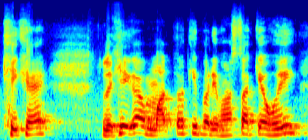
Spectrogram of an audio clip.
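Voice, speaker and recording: Man teaching, drilling with rhetorical questions. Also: high voice. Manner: drills points with repeated rhetorical questions, slows to dictate definitions. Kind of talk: exam-prep classroom lecture.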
